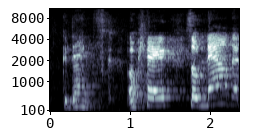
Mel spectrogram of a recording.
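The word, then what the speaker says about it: Gdańsk: want to point out that I was saying Gdansk the whole time, so I was pronouncing the city name wrong. It is Gdansk, Gdansk, okay?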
